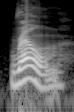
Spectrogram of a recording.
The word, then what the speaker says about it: realm: with this important deal realm realm i see why this one's hard it's that rome part little realm it's a weird word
